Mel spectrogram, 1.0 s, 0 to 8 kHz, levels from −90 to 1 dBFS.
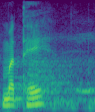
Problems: constant background noise, echo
